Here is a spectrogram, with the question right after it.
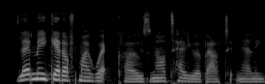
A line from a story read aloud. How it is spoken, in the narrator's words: he replied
